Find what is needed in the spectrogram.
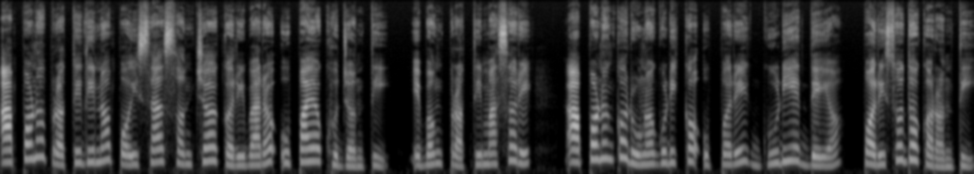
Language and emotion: Odia, neutral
